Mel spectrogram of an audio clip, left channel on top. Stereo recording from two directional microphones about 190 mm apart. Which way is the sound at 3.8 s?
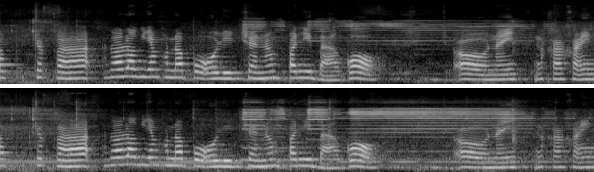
50° right (ahead or behind).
